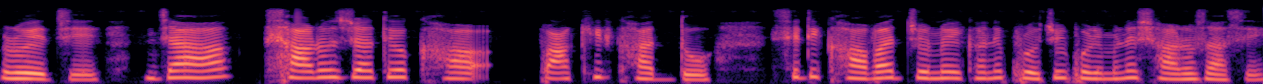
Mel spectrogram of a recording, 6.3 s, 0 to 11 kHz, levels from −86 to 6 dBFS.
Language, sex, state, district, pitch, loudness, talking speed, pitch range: Bengali, female, Jharkhand, Jamtara, 245 Hz, -20 LUFS, 140 wpm, 225-265 Hz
